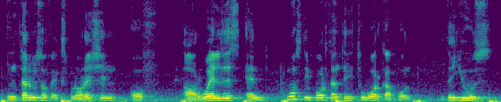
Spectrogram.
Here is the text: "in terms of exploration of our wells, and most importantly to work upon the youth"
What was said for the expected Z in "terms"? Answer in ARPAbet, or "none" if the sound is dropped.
S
